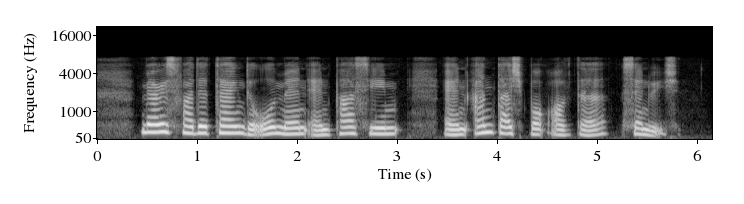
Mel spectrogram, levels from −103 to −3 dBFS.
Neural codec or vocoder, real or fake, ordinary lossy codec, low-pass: none; real; none; 7.2 kHz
